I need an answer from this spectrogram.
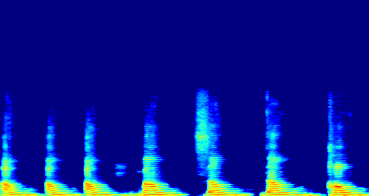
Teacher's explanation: Waw sifat bibir kena muncung. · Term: waw sukun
